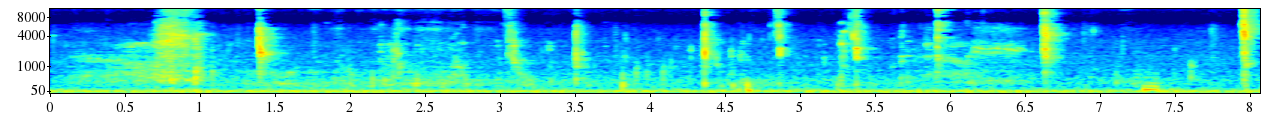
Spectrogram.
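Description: A person chewing a mouthful of soft braised beef: faint, irregular wet mouth clicks.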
